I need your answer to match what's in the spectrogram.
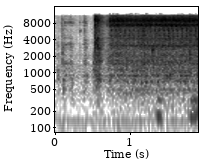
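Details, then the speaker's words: Sony SL-HF900 Betamax VCR that plays then stops: a sharp click as the bottom solenoid at the reel table motor engages just before play, then a steady transport whirr; normal solenoid engagement. "hit play there we you heard the solenoid there the solenoid on the bottom kicks in and then there's this solenoid here that kicks in"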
